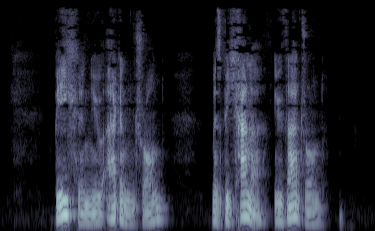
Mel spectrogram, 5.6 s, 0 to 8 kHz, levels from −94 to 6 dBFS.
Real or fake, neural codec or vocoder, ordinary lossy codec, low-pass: real; none; MP3, 32 kbps; 7.2 kHz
